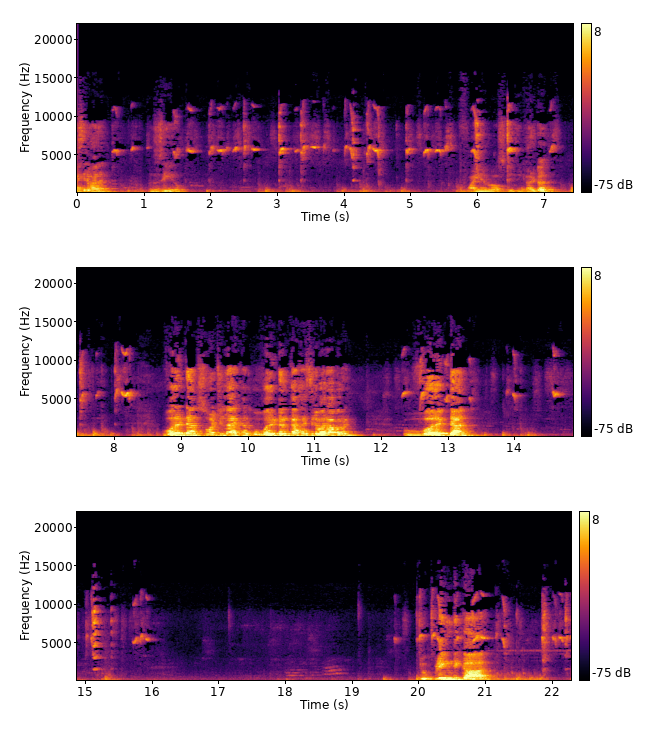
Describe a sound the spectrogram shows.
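A man talks calmly, explaining.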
